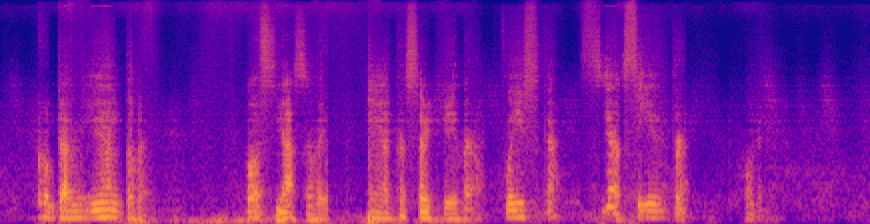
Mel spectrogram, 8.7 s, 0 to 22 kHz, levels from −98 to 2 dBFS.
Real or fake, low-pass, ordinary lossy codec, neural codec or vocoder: fake; none; none; codec, 44.1 kHz, 0.9 kbps, DAC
